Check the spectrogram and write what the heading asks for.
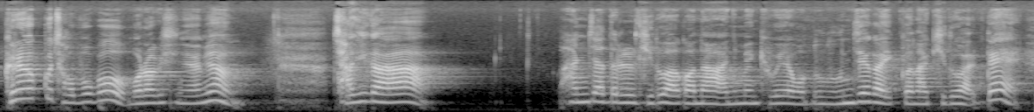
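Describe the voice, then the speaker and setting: A woman's voice: medium pitch, moderate pace, fairly bright tone. A middle-aged woman pastor giving a testimony sermon at a church revival meeting, telling stories with animation and acting out the voices of the people she quotes. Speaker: guest pastor.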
